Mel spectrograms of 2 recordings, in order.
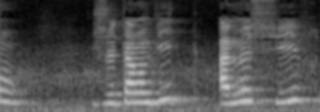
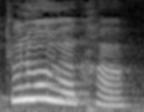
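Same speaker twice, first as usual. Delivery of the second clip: much louder proud boast; mock proud boast; 8 dB louder than usual. Mouse boasting to the gruffalo, loud proud claim. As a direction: boom it out to impress.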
